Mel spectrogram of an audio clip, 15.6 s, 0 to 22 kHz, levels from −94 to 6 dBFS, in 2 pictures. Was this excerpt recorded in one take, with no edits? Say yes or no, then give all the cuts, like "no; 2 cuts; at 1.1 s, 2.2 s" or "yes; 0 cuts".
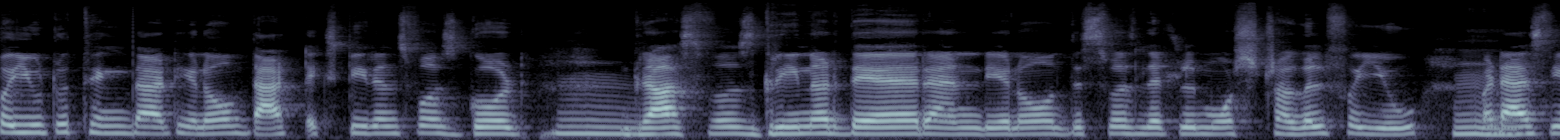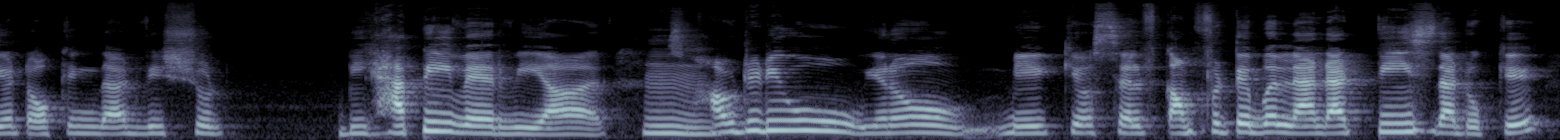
yes; 0 cuts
